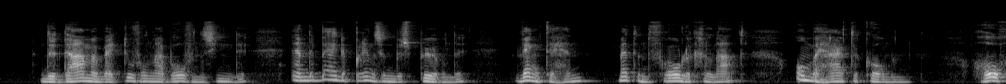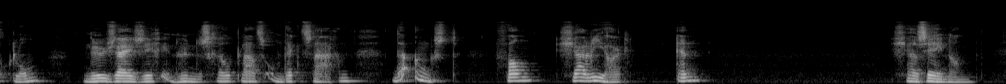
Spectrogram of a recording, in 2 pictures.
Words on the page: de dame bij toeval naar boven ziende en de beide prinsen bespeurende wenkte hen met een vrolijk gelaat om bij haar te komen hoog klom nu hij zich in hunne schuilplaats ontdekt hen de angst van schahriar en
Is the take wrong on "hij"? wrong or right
wrong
